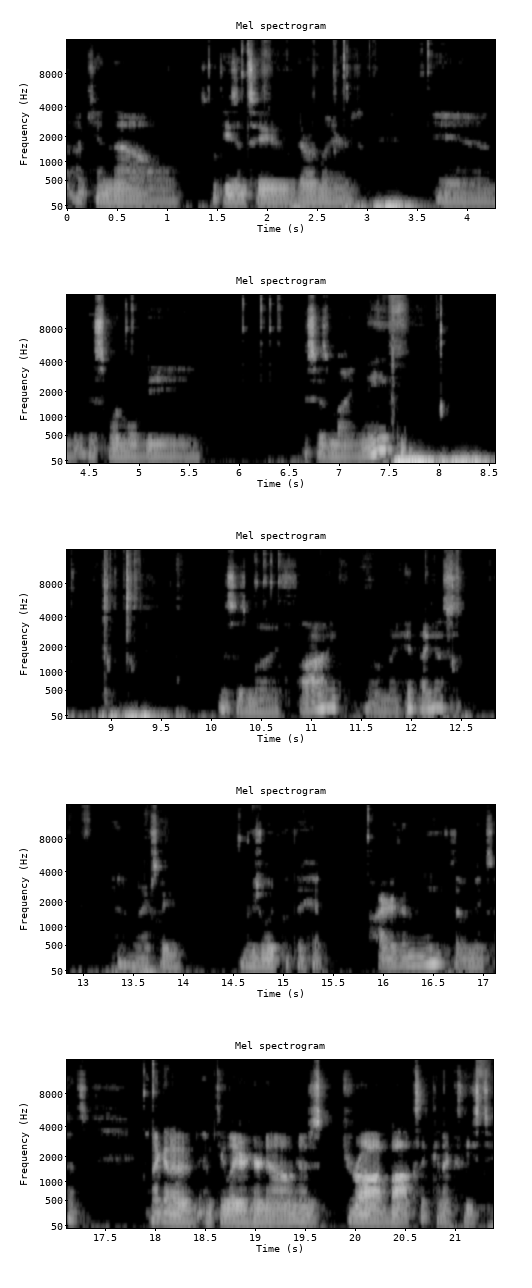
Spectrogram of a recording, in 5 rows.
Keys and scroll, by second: 2.6 shift+super+d, 7.9-9.4 typing, 11.5-12.5 typing.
